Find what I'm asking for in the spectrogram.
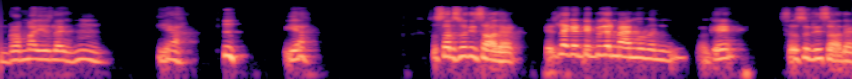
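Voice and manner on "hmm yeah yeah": sarcastic chuckling laugh. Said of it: "laughing at me sarcastically".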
